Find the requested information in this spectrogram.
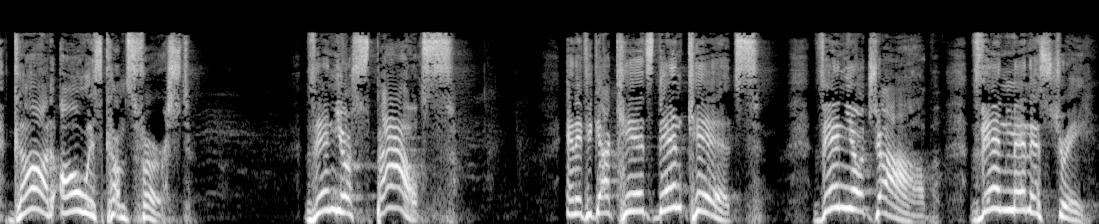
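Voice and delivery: high, slow, each item spaced; emphatic ordering. Acted. Preacher ranking priorities for the congregation, slow and high. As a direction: lay out each priority slowly.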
